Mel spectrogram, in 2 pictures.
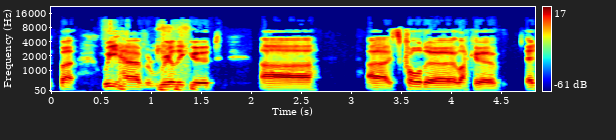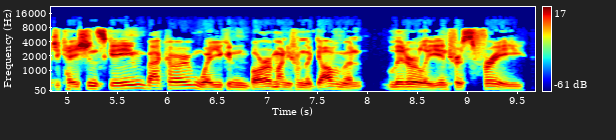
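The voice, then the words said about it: Australian accent. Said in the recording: “I'm from Australia, if you hadn't detected my accent”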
